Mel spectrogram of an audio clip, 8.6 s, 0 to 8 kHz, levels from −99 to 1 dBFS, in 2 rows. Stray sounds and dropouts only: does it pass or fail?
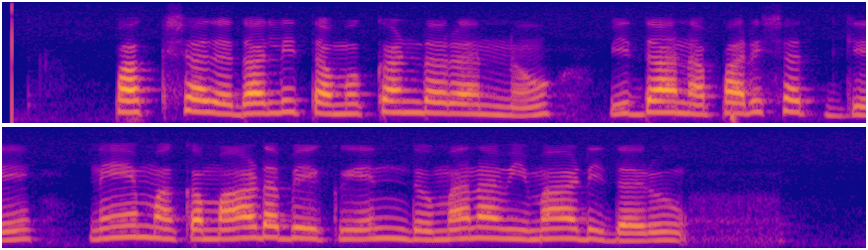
pass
